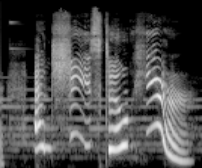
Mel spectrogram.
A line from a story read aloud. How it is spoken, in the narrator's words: squeaked the baby bear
